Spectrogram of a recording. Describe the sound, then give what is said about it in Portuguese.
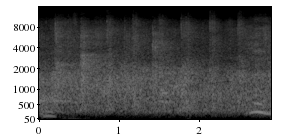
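A crowd applauds Christ, clapping steadily and loudly for several seconds, the dense patter of many hands with little variation, a faint voice briefly audible underneath. “Vamos aplaudir a Cristo bem alto. Vamos aplaudir o Senhor.”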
